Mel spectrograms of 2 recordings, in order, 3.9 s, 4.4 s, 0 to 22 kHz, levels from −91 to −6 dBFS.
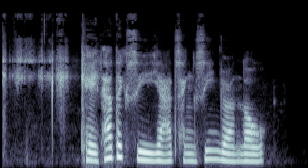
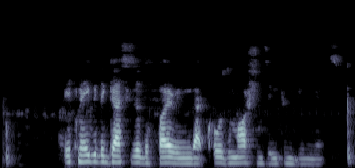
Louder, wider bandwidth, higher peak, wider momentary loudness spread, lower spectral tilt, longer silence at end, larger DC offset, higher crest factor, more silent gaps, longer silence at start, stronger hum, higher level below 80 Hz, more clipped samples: first, -20 LUFS vs -32 LUFS; first, 15.5 kHz vs 7.6 kHz; first, -2 dBFS vs -14 dBFS; second, 14 LU vs 20 LU; second, -5.5 dB/octave vs -8 dB/octave; first, 0.55 s vs 0.05 s; neither; about the same, 18 dB vs 20 dB; neither; about the same, 0 s vs 0.05 s; neither; first, -64 dBFS vs -80 dBFS; neither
